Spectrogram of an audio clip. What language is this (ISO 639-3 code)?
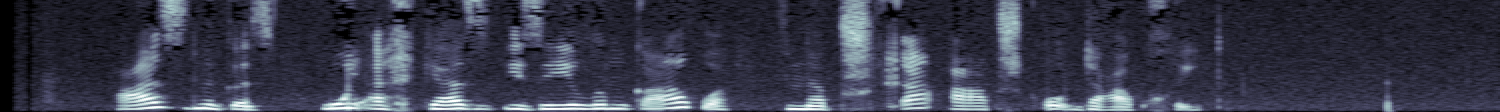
abk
